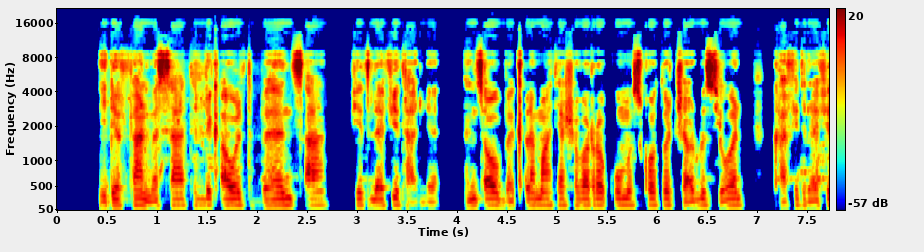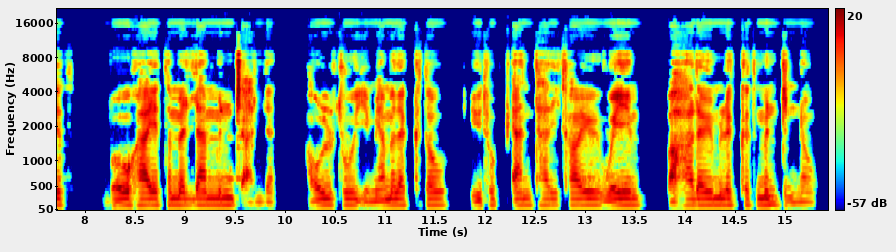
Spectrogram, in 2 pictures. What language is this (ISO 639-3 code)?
amh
